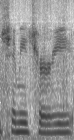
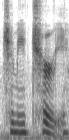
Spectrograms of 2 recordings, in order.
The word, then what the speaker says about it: chimichurri: All the times that I've seen it, it's called chimichurri. Like, it's spelled CHIMMICHURRI, like chimichurri.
